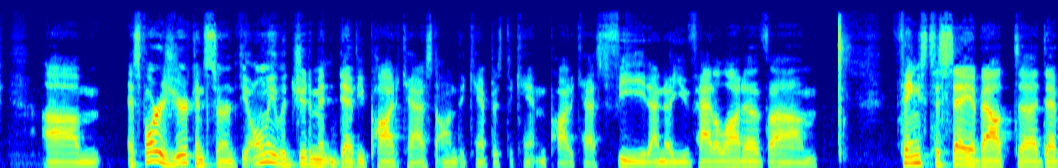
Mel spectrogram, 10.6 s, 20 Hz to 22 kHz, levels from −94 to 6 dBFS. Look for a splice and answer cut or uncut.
uncut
